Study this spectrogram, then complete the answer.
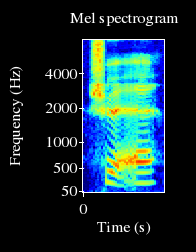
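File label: "xue", Mandarin Chinese, tone 3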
